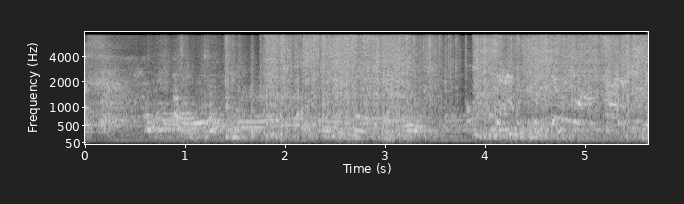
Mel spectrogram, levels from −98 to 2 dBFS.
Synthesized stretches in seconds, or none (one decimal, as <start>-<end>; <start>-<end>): 0.0-5.6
